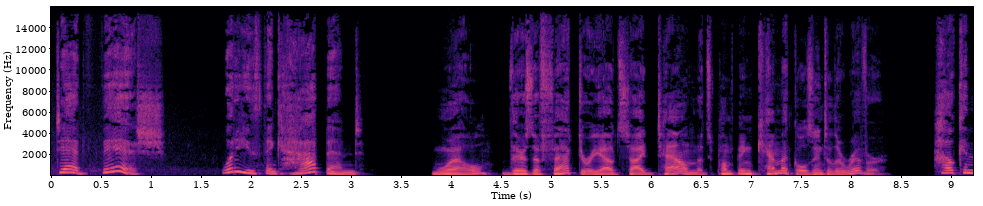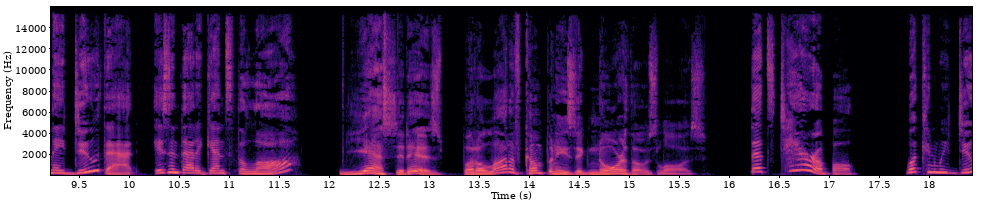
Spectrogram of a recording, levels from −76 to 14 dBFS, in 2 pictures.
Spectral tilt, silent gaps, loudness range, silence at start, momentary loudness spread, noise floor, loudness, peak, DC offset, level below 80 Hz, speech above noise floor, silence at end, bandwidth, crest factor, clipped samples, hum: -5 dB/octave; none; 3 LU; 0.05 s; 9 LU; -78 dBFS; -22 LUFS; -4 dBFS; under 0.1%; -62 dBFS; 57 dB; 0 s; 16 kHz; 18 dB; under 0.1%; none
